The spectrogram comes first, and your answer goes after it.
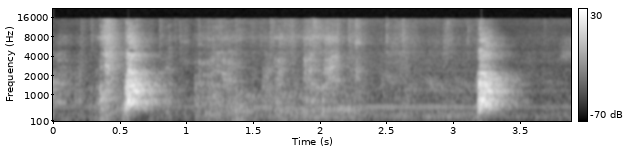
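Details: Pet dog barking with jealousy over late-night treats: two sharp barks, one near the start and one about three seconds later, with soft rustling between.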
